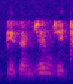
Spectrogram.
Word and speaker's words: Injinji: So these Injinji toe socks, how do you spell it? I-N-J-I-N-J-I, Injinji.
